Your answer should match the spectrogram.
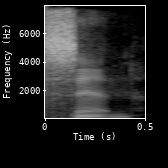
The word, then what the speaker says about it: Seine: Look it in France that's spelled Seine, but pronounced Seine.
